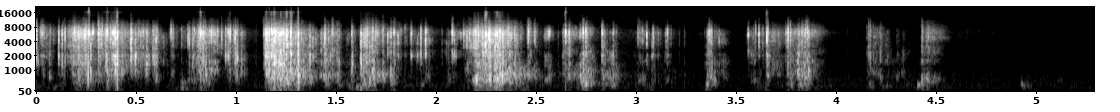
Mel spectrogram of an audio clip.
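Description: Wrapper of a 2015 Topps Valor football card pack crinkling as it is torn open by hand. Dense crackling for about three seconds, thinning to a few scattered crinkles that stop about four and a half seconds in.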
